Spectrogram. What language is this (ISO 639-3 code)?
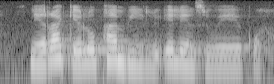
nbl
